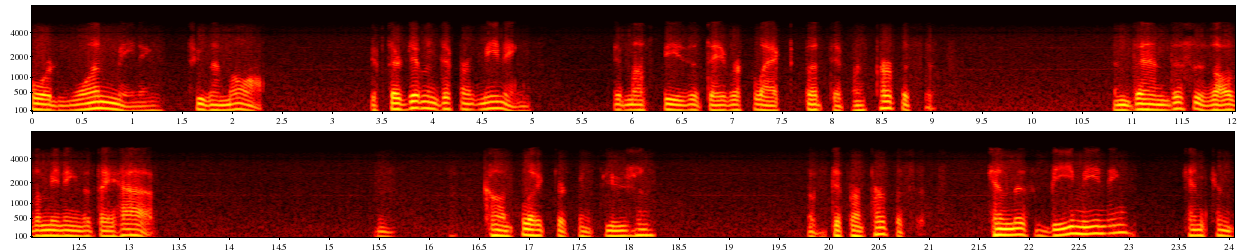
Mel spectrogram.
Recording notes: ACIM Daily Conference Call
